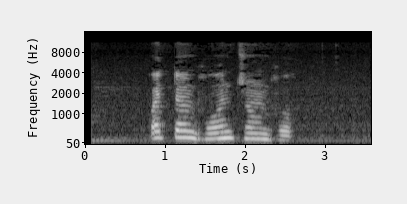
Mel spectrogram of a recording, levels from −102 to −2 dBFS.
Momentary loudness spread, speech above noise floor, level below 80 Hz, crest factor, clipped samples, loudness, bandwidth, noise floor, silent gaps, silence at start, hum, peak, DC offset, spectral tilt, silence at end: 10 LU; 34 dB; -66 dBFS; 18 dB; under 0.1%; -28 LUFS; 11 kHz; -60 dBFS; none; 0.85 s; none; -12 dBFS; under 0.1%; -7 dB/octave; 1 s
